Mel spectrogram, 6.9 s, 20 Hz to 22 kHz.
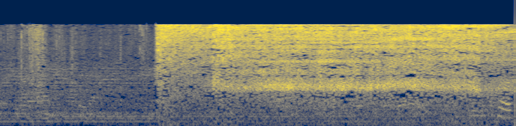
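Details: Soft room noise, then a steady loud hiss of dental water and air spray rinsing while a replacement bridge on the upper left is adjusted; patient had a loose, roughly 12-year-old bridge with a hidden root infection.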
